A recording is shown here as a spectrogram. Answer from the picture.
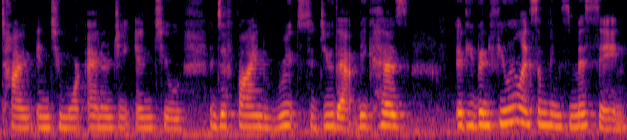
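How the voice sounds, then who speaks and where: With vocal fry, a woman speaks at a medium pitch and with ordinary pitch variation. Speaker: astrologer and tarot reader. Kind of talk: channeled horoscope reading to camera. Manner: fast; casual, rambling with restarts.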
